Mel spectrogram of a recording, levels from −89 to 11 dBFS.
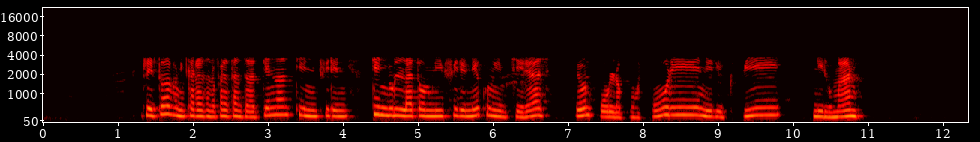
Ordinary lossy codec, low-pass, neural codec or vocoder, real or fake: none; 3.6 kHz; none; real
